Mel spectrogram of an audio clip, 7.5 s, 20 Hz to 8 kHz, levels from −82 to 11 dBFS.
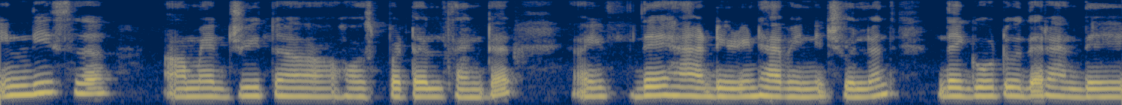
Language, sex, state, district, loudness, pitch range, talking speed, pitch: English, female, Punjab, Kapurthala, -15 LUFS, 185-200 Hz, 135 wpm, 190 Hz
